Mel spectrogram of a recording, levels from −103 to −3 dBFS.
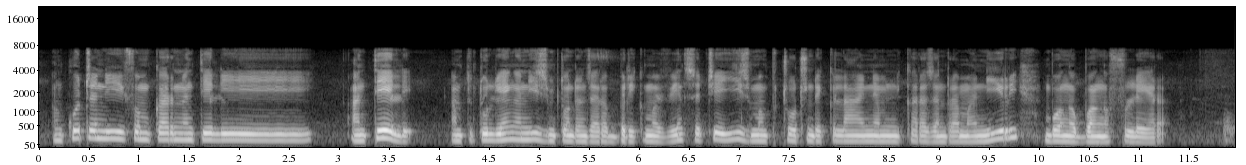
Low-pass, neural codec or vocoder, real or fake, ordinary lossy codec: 7.2 kHz; none; real; none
